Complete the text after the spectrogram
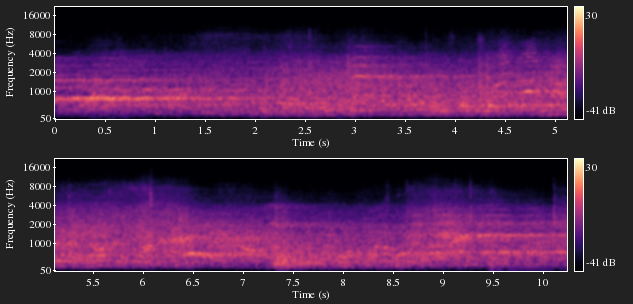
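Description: Hockey sticks clack against a puck on the ice.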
